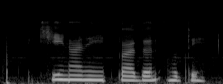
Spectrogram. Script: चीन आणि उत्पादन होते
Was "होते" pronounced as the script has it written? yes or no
yes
